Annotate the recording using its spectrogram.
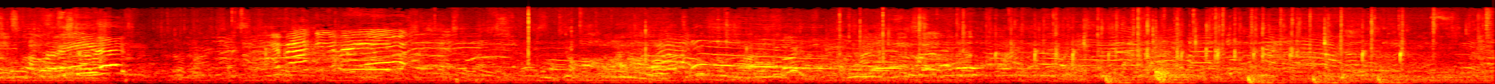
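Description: Overlapping voices of players and spectators shouting and calling out across an outdoor soccer field, with no clear words. Two low thumps come near the end.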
